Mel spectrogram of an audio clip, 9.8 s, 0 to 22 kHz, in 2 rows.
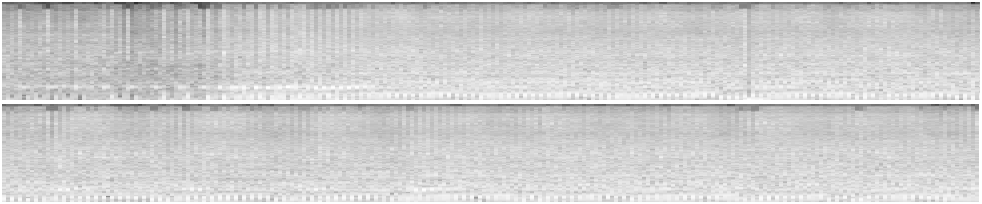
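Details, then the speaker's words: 1998 Murray Widebody LT riding mower, single-cylinder 12.5 hp Briggs & Stratton, after carburetor cleaning and tightening engine mount: idle rises and sags two to three times a second, hunting at low idle; owner suspects too much air or not enough fuel. "well I did the best I could clean the carburetor but we're still having a little bit of a surging problem and it's getting too much air or not enough fuel at low idle"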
